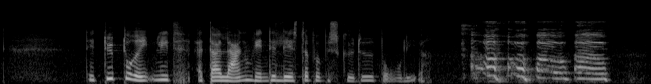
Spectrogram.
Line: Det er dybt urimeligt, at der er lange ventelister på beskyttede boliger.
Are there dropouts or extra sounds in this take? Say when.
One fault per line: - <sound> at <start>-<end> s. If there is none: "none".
- laugh at 4.6-6.2 s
